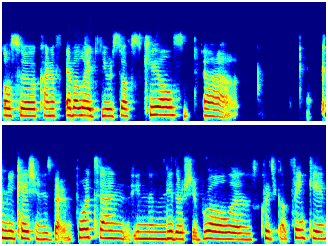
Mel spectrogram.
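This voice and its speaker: Here a woman with a non-native accent speaks in a dark, mellow tone at a fairly high pitch. Her intonation is monotone and flat, and her pace fairly slow. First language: not English. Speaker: designer. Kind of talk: panel discussion. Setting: webinar. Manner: halting.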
